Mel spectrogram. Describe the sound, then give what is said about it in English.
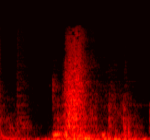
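A chair is pulled and scrapes briefly across the floor, followed by a few soft thumps and creaks as someone settles into it, fairly quiet, with no voices. “Let me just take my chair.”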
